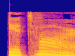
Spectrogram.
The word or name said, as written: Ettarre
